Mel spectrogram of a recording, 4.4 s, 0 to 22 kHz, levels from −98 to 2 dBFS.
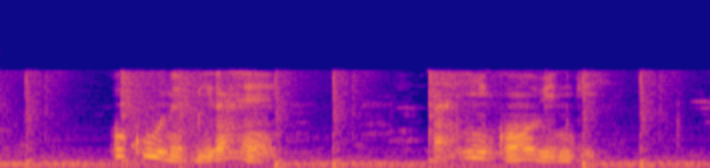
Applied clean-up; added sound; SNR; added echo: none; Bass drum / Snare drum / Drum kit; 9 dB; none.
